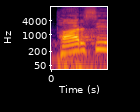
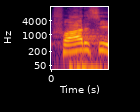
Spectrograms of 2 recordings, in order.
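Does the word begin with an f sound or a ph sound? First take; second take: ph; f. First: It begins with an aspirated p sound. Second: It begins with an f sound. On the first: The speaker calls it wrong. "फारसी नहीं है" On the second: The speaker calls it right. "फारसी है"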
